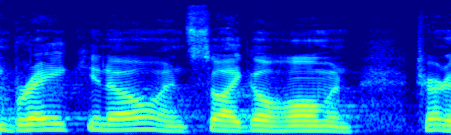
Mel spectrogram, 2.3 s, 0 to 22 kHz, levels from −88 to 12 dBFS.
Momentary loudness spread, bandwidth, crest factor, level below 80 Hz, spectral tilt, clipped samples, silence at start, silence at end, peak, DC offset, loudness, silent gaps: 9 LU; 19 kHz; 16 dB; -80 dBFS; -6 dB/octave; under 0.1%; 0 s; 0 s; -16 dBFS; under 0.1%; -31 LUFS; none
